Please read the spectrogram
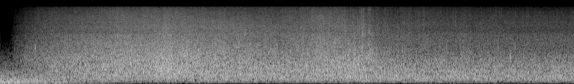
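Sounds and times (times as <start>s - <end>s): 
submarine floating to the surface: 0.1s - 5.7s.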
